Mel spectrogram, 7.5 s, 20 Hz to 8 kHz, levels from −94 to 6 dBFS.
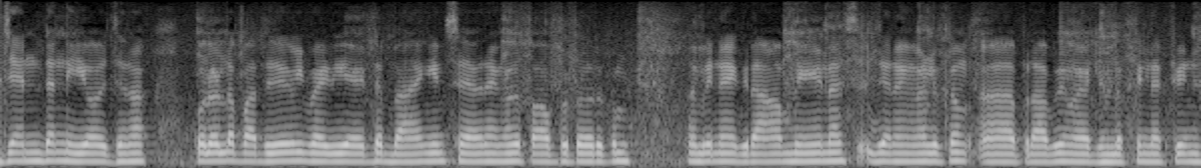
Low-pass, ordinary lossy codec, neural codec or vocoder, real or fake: none; none; codec, 16 kHz, 8 kbps, FunCodec, trained on LibriTTS, 25 frames a second; fake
